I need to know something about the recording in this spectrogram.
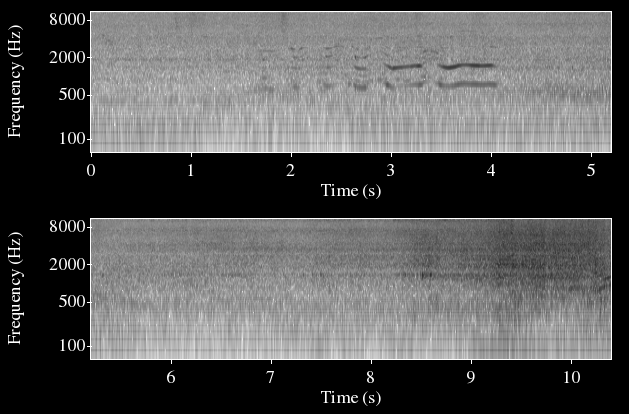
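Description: A diesel train rumbles as it approaches and grows louder.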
